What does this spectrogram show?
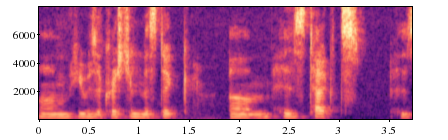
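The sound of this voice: Reading in an unforced voice.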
